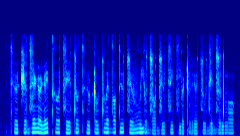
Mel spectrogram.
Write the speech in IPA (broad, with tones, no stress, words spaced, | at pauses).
t̪ʰø˨t͡ʃə˨d͡ze˦ɳɤ˨ ɳe˦t̪ʰɤ˧t͡se˨ tʊ˧t̪ʰʉ˨ ʈʊ˧tʷɛ˦ d̪ɔ˦t̪ʉ˦ t͡sø˧vu˦ jʊ˦d͡zɔ˨ d͡zʉ˨t͡si˧t͡sjɤ˨ʈ rø˨t͡su˨de˧ d͡zʊ˦dŋɔ˦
